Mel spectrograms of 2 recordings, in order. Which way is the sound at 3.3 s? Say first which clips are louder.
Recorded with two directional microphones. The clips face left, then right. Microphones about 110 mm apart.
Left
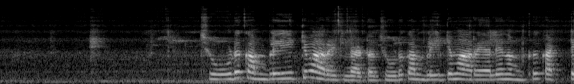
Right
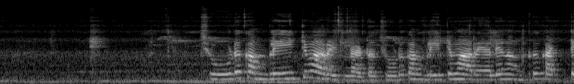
Left 3 dB; 30° left (ahead or behind).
